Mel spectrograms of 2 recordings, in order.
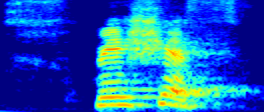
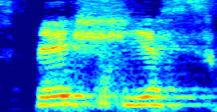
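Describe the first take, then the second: First: స్పేషియస్ in two syllables; correct pronunciation. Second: స్పేషియస్ in three syllables; wrong pronunciation. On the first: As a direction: say స్పేషియస్ as "SPAY-shus". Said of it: "స్పేషియస్ కాదు". (స్పేషియస్ "స్పే-షస్" అని) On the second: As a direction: say స్పేషియస్ as "spay-shi-yes". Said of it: "కాదు". (స్పేషియస్ "స్పే-షి-యెస్" అని తప్పుగా) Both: Shown as a demonstration.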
